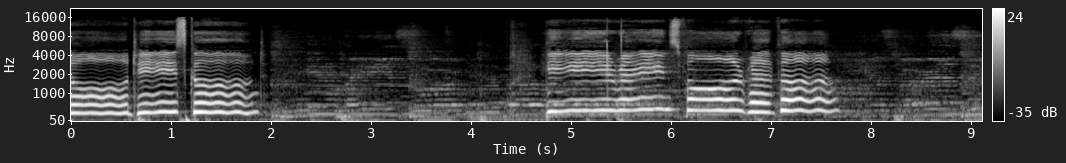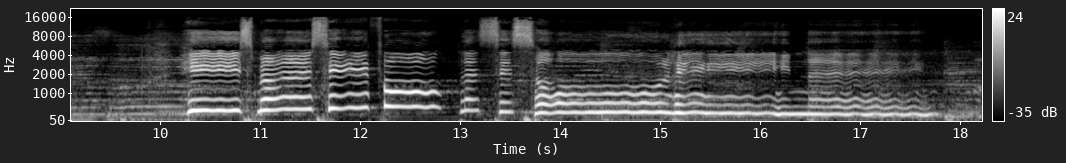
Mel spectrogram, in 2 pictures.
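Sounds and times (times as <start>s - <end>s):
soprano voice: 0.0s - 2.0s, 4.7s - 7.8s, 10.2s - 17.9s
bass: 0.0s - 18.2s.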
